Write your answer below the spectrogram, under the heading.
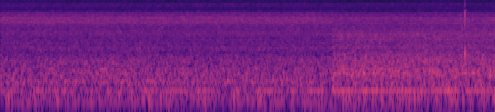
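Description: Steady machinery noise on an offshore drilling rig deck: a low engine-like hum under a broad rush, a little louder from about five seconds in.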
